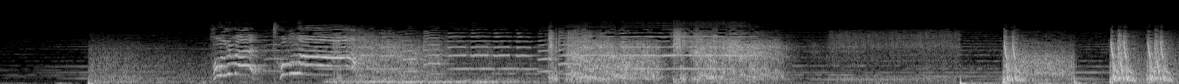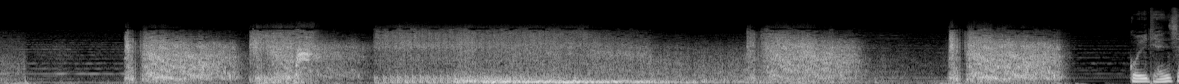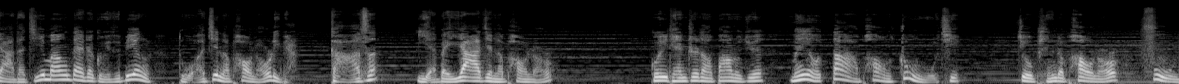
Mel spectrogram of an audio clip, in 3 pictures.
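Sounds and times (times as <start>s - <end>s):
explosions: 0.9s - 2.0s, 3.2s - 12.1s, 13.0s - 22.6s
gunfire bursts: 3.6s - 9.1s, 10.0s - 12.0s, 13.0s - 17.4s, 19.2s - 20.5s, 21.3s - 22.6s
speech: 23.2s - 29.2s, 30.1s - 35.3s.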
